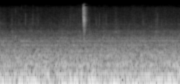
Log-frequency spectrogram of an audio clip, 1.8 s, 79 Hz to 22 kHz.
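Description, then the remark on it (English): Steady low rumble of a car cruising north on the 71 freeway in traffic, heading to Irwindale, the road and engine noise constant throughout, with a single faint high tick partway through and no voices. “Uh, just hit traffic. I am going north on the 70, 71 freeway.”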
